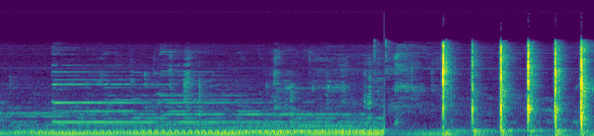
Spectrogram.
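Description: Six slow, sharp hand claps in an even rhythm ring out after a steady low hum with faint tonal notes cuts off. No one speaks.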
